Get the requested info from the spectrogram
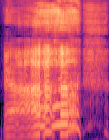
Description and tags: a sound of exasperation
exclamation, exasperated, sigh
